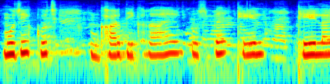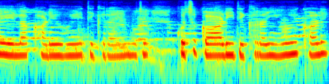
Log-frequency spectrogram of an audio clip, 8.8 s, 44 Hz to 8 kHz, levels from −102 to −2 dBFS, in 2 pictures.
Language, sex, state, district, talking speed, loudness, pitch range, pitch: Hindi, male, Madhya Pradesh, Katni, 155 wpm, -17 LUFS, 260-285 Hz, 270 Hz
